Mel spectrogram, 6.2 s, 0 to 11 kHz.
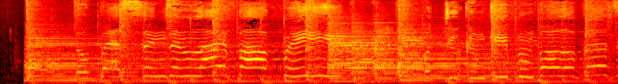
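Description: An early-1960s rock song, a 1963 cover version, plays loud and full after a split-second of silence, with a sung vocal line over a driving band that keeps a steady, danceable beat throughout.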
